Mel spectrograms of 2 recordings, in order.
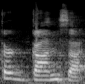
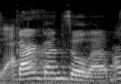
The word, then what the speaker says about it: gorgonzola: It's not gorgonzola, it's gorgonzola.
